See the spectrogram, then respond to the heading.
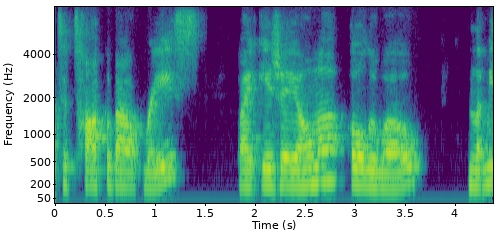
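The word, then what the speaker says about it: Ijeoma Oluo: so you want to talk about race by ajayoma oluwo let me spell that i j e o m a that's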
